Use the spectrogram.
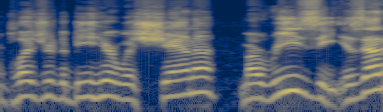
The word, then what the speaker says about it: Shanna Maurizi: It's an honor and a pleasure to be here with Shanna Maurizi. Is that how you pronounce it?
